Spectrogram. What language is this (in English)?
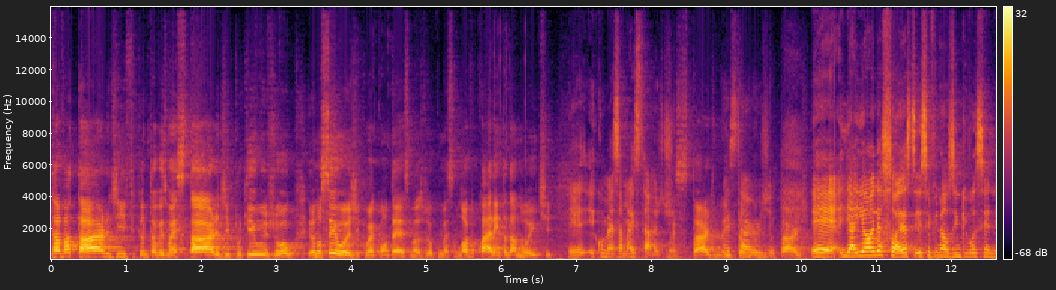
Portuguese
